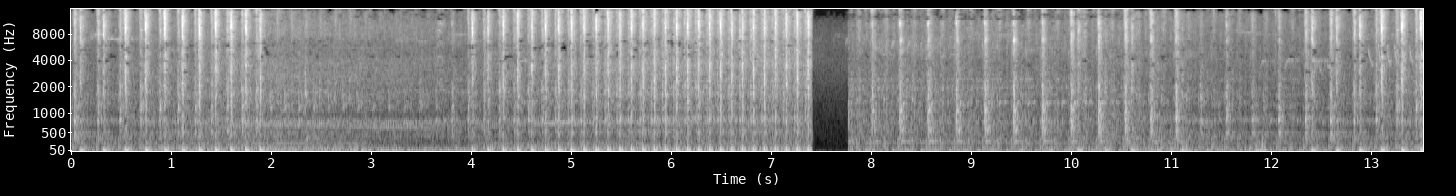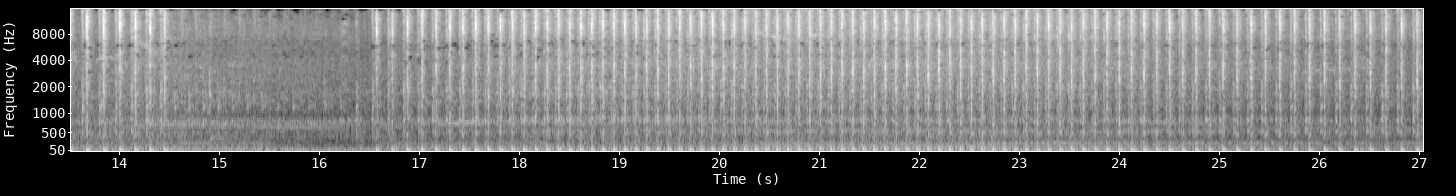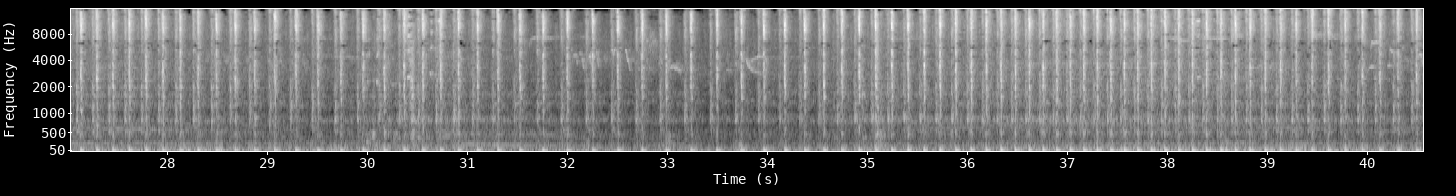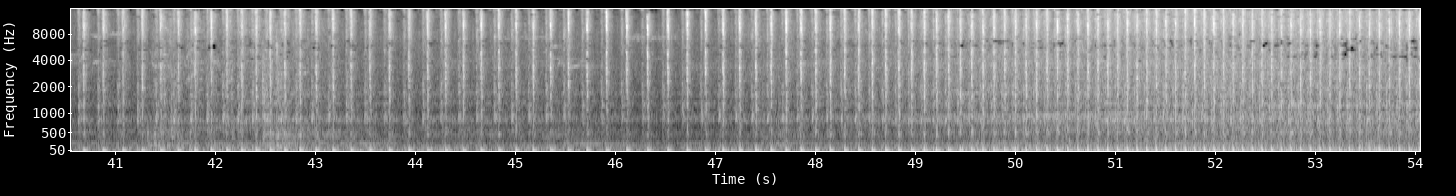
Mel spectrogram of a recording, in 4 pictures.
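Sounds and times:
tractor diesel engine chugging: 0:00.0 - 0:54.0.

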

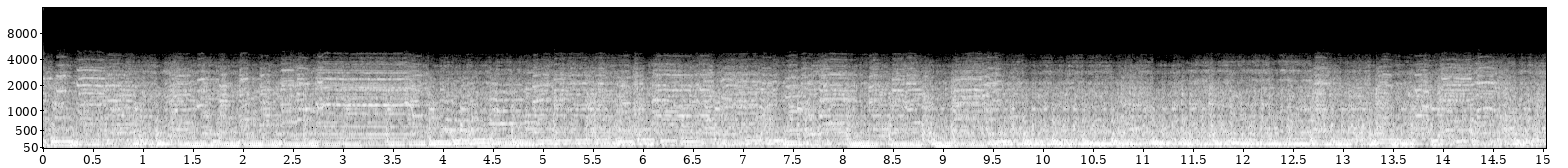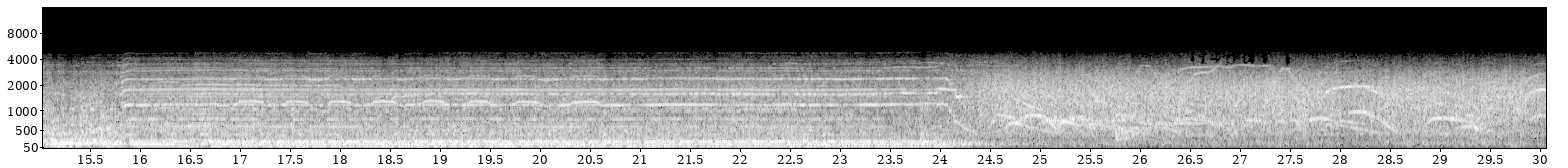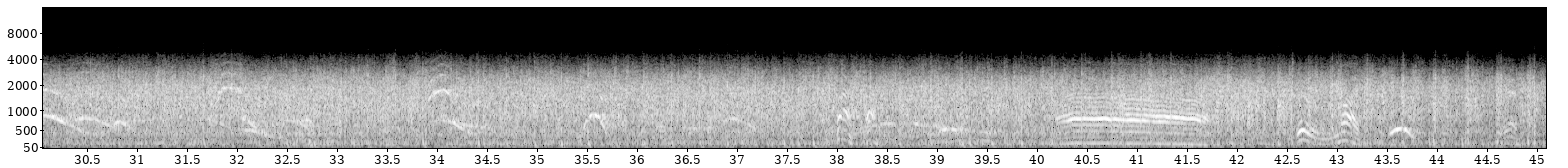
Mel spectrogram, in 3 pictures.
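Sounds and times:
band chord over drum rolls: 0:00.0 - 0:24.4
drum kits playing: 0:00.0 - 0:27.8
audience applauding and cheering: 0:00.0 - 0:45.0
whistles from audience: 0:25.7 - 0:28.4.

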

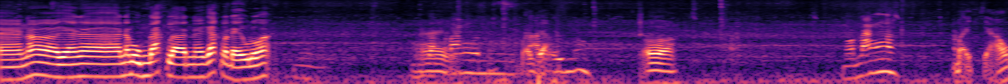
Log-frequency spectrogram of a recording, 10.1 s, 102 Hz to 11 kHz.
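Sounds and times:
tractor diesel engine rumbling: 0:00.0 - 0:10.0.

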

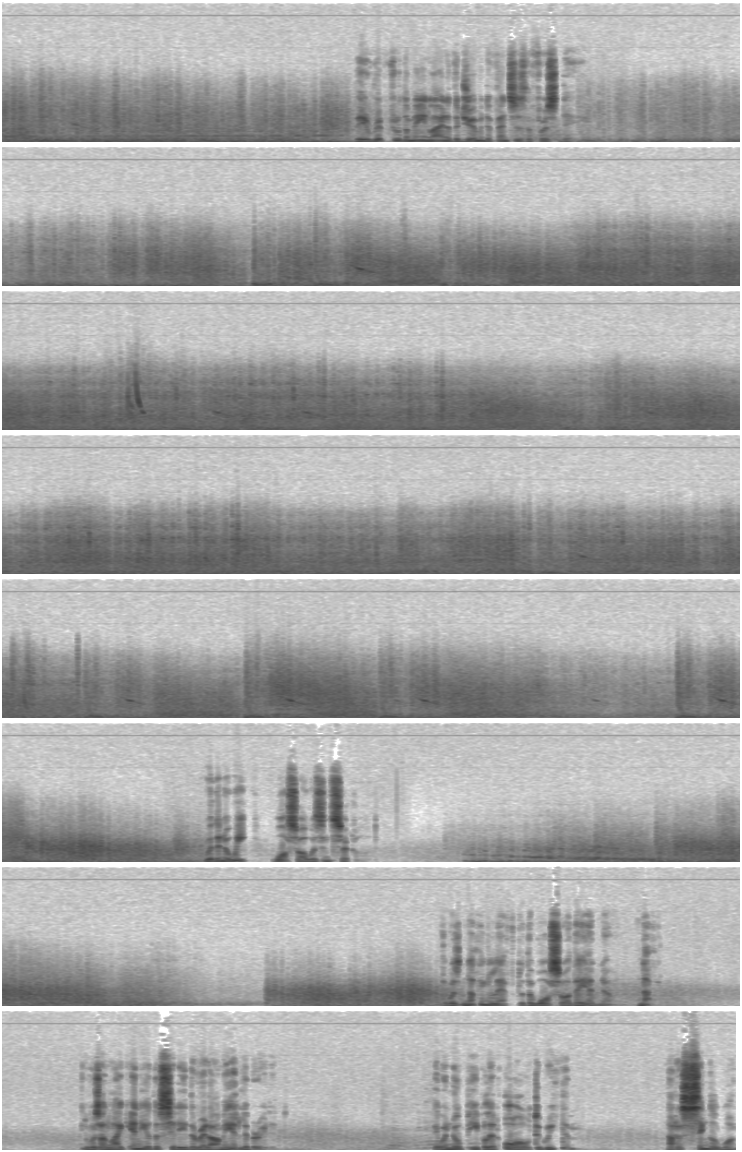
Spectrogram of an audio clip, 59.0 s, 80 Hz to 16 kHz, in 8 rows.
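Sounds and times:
artillery fire: 0:00.0 - 0:03.6, 0:05.8 - 0:39.0, 0:41.2 - 0:49.1, 0:54.1 - 0:56.0
explosions: 0:00.0 - 0:03.8, 0:05.4 - 0:39.1, 0:41.2 - 0:51.6, 0:52.4 - 0:56.4
gunfire: 0:08.6 - 0:38.9.

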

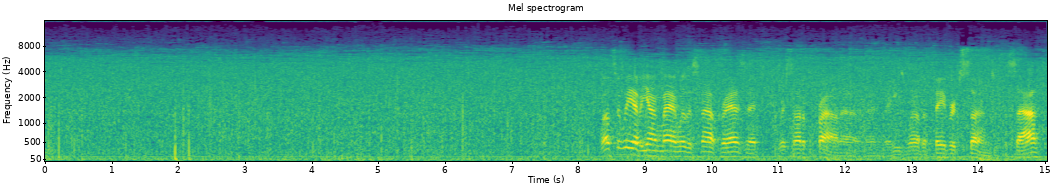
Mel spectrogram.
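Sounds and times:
film soundtrack hiss: 0:00.0 - 0:15.0.

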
